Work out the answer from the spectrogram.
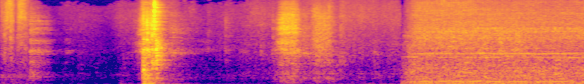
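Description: Dishes being scrubbed with rubber gloves: a faint rubbing, a short sharp sound about a second and a half in, and a softer one near three seconds. About four seconds in it cuts abruptly to a steady background of town traffic with a low hum.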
